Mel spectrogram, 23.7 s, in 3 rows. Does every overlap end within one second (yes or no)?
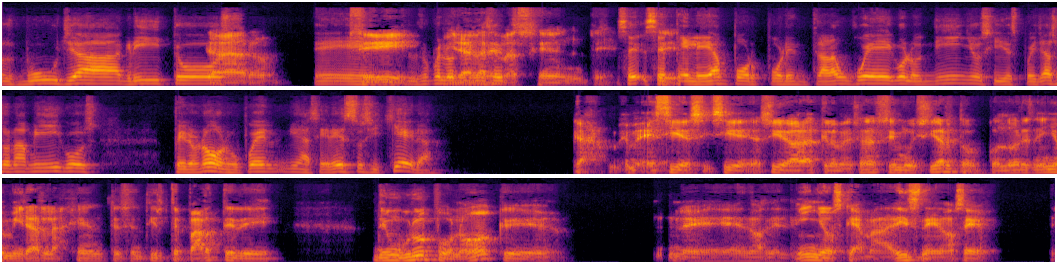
no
